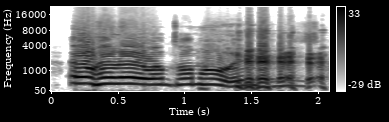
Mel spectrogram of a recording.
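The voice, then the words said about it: Tom Holland British accent impression. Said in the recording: “Why is he pretending to be British?”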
